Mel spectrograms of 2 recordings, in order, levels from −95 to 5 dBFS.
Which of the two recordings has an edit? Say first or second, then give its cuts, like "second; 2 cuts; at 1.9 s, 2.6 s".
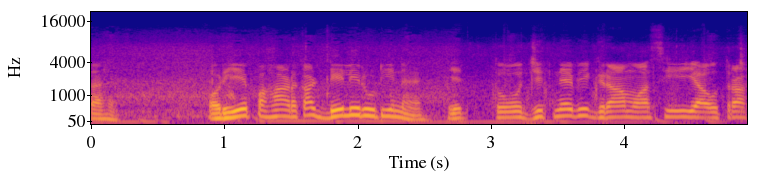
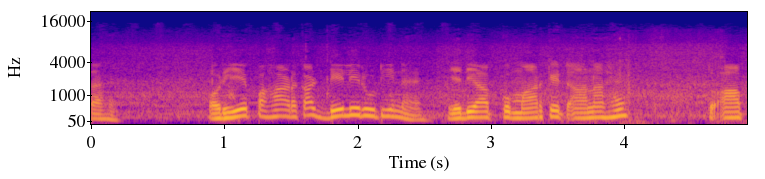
first; 1 cut; at 2.6 s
